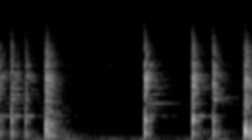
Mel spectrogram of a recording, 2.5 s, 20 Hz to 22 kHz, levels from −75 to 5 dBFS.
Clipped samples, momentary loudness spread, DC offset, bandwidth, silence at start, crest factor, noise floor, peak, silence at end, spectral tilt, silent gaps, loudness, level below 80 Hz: under 0.1%; 10 LU; under 0.1%; 16 kHz; 0 s; 24 dB; -58 dBFS; -6 dBFS; 0 s; -4 dB/octave; none; -27 LUFS; -62 dBFS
